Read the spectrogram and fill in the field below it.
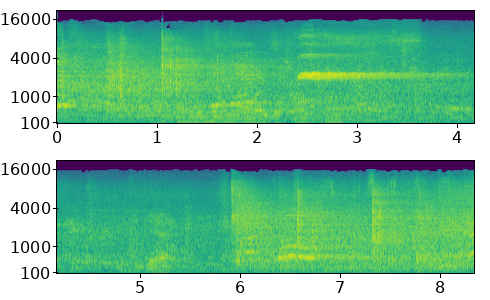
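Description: Hockey sticks clack against the puck and the boards.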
